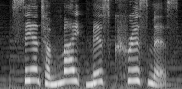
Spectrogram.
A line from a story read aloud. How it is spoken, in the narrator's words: shouted the elves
